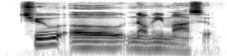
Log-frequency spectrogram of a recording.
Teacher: It's written wo, but said. Always pronounced o, just like the vowel o, not whoa. Forget the W sound entirely in pronunciation. Just O. And its function.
